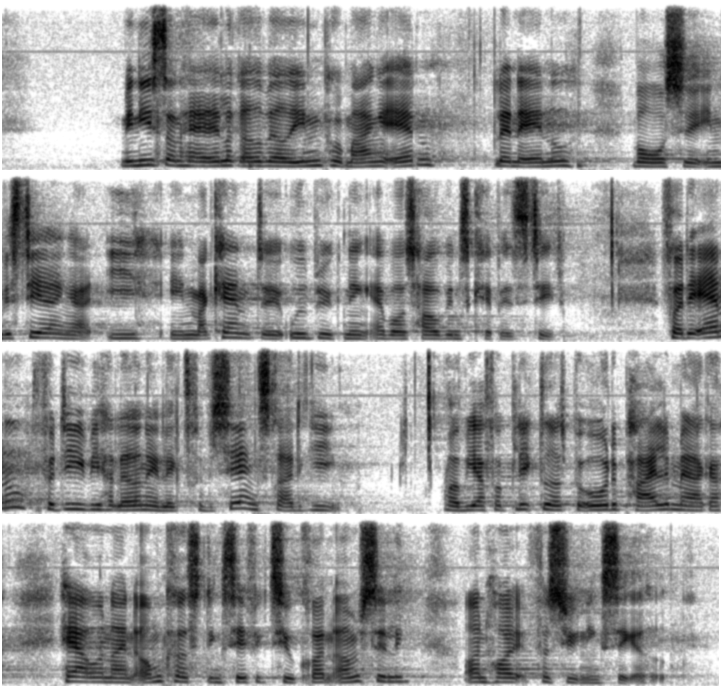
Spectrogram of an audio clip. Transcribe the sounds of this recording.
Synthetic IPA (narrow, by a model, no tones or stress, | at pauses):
minisd̥ɐːn̩ɦɑ̈æləʁɛːð̞̩ˠʋæɐð̞̩ˠe̝nəpʰɒ̽mɑ̈ŋəʔæd̥m̩b̥lænd̥ænð̞̩ˠʋɒːse̝nʋesd̥e̝ɐ̰e̝ŋɐie̝nmɑ̈kʰæn̰d̥ʔuð̞ˠb̥yɡ̥ne̝ŋʔæʋɒːshɑ̈ʊʋenskʰæpʰæsi̥t͡sʰe̝̰ːd̥ | fɒ̽ɾe̝ænð̞̩ˠfɒ̽d̥ḭːʋiɦɑ̈lɛːʊe̝ne̝leɡ̥̚t͡sʰʁifi̥se̝ɐ̰e̝ŋsd̥ʁɑ̈t͡sʰe̝ɡ̥ḭː | ɒ̽ʋihɑ̈fɒ̽pʰle̝ɡ̥̚d̥ð̞̩ˠɒ̽spʰɒ̽ɔ̽ːɾəpʰɑ̈ɪləmæɐɡ̥ɐhæɐ̰ɔ̽n̰ɐe̝nʔɒ̽mkʰɒ̽sd̥ne̝ŋsefeɡ̥̚t͡sʰiʊɡ̥ʁɶnʔɒ̽msd̥e̝l̰e̝ŋʔɒ̽e̝nɦɒ̽ɪ̰fɒ̽sy̰ːne̝ŋse̝ɡ̥ɐhe̝ð̰ˠ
